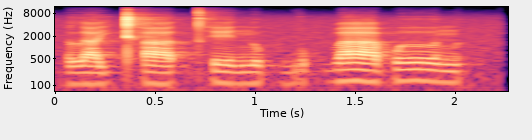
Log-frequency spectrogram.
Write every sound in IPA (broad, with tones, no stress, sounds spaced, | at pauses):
l a˩ j kʰ aː˧˩ t̚ t̪ʰ e˧˩ n o˧˩ p̚ b o˧˥ p̚ b aː˥˨ p ɤː˥˨ n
